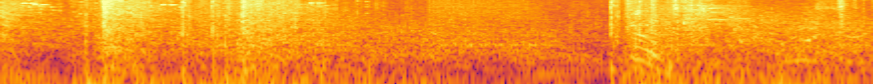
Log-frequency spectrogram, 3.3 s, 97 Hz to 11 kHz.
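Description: Gunfire in the video game Uncharted 1, a rapid burst of shots and a second volley after a short pause, loud and sharp against a busy game background, no talking.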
